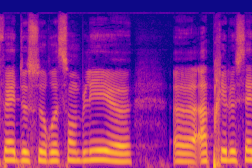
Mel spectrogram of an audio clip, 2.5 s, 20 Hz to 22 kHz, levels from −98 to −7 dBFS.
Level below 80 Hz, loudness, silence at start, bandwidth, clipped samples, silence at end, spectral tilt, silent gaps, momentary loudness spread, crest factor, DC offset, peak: -44 dBFS; -24 LUFS; 0 s; 16 kHz; under 0.1%; 0 s; -5 dB/octave; none; 6 LU; 14 dB; under 0.1%; -10 dBFS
